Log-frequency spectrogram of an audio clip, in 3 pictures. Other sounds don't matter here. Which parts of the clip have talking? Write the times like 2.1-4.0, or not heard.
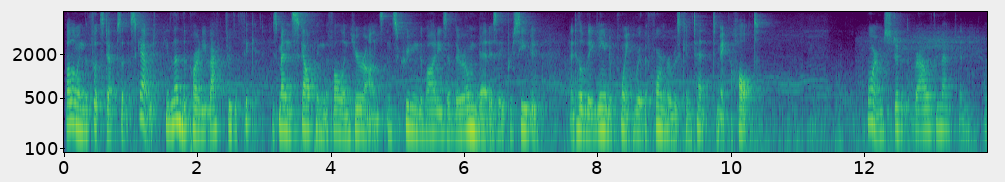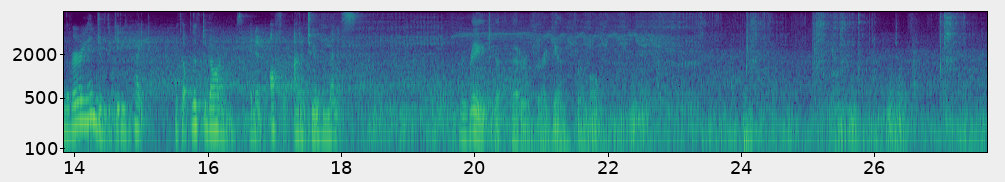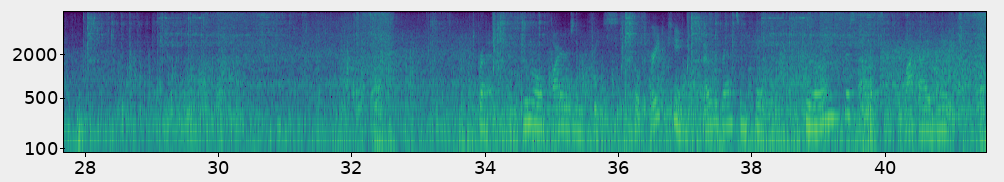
0.0-10.5, 12.0-18.2, 19.8-22.0, 33.8-41.2.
